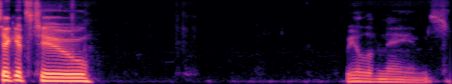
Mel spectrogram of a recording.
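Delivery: gloomy, funeral-like tone. Naming the giveaway prize in a gloomy, funeral-like tone. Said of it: "Make it sound like a funeral happened".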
